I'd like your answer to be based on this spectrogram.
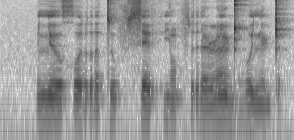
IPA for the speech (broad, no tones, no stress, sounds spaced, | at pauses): lʲ o x o r ʌ t u f s e f j õ f r ɛ ɭ ɛ̃ ɖʱ o lʲ ɛ̃ ʈ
